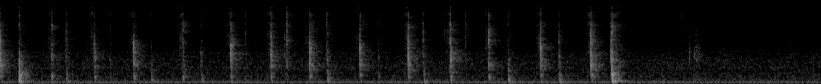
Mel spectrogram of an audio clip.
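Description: Playing cards being dealt one at a time from a deck onto a table, each card landing with a short click, about three a second, stopping about six seconds in.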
